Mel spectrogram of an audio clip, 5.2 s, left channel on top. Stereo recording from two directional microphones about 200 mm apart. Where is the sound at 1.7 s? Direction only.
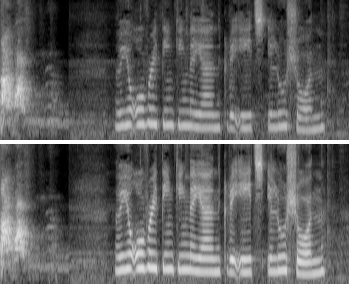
35° right (ahead or behind).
